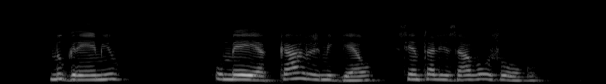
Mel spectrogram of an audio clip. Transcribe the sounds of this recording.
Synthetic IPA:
nʊɡɾẽmiʊ | ʊmejɐkaɾlʊzmiɡɛwsẽnt̪ɾalizavɐʊʒoɡʊ

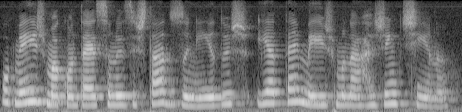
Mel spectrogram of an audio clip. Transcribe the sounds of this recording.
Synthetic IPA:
ʊmeʒmʊakõnt̪ɛsɪnʊzɪʃt̪ad̪ʊzunid̪ʊsɪat̪ɛmeʒmʊnɐaɾʒẽnt͡ʃĩnɐ

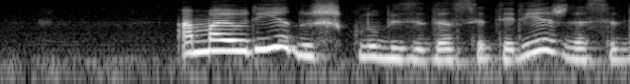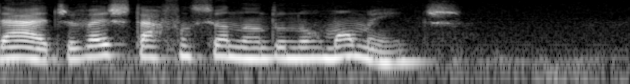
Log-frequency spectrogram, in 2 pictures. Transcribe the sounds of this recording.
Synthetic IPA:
ɐmajoɾiɐd̪ʊsklubɪzɪd̪ɐ̃set̪eɾiɐzd̪ɐsid̪ad͡ʒɪvajɪʃt̪aɾfũsionɐ̃nd̪ʊnoɾmawmẽnt͡ʃɪ̥

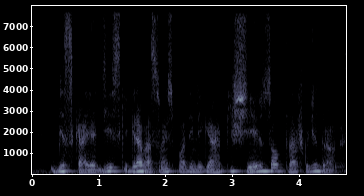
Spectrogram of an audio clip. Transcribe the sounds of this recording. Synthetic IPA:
biskajɐd͡ʒiskɪɡɾava̰sõj̃spɔd̪ẽj̃liɡaɾbiʃejɾʊzawt̪ɾafi̥kʊd͡ʒɪd̪ɾɔɡɐs

